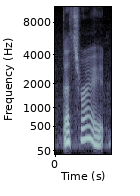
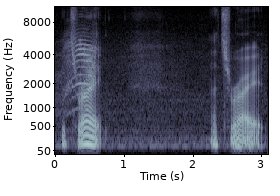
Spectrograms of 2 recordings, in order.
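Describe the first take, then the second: First: Said in the usual way. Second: Whispered, breathy echo. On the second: Pretend. Repeating it to the chat as a fading whisper. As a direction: breathe the words out like a soft echo. Echoing the same phrase, fading out.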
